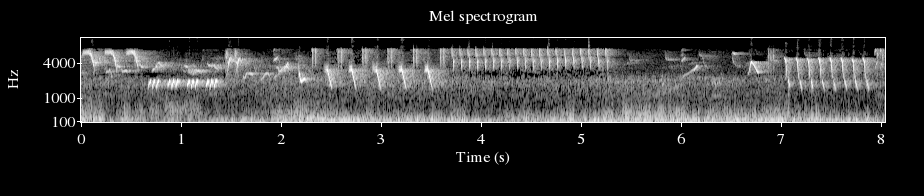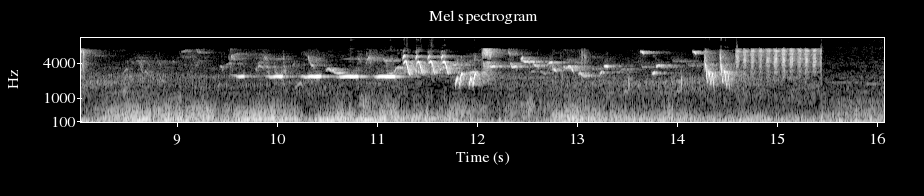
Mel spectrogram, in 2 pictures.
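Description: Several songbirds singing and chirping, with fast trills of evenly repeated notes and quick chirps, over a steady low background noise.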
